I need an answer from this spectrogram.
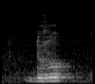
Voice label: hot, chamacoco; caliente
